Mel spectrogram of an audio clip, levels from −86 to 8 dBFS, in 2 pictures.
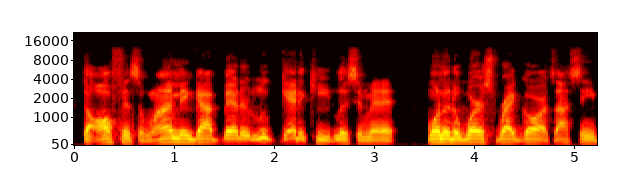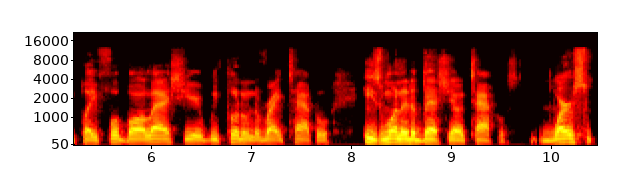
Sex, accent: male, American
